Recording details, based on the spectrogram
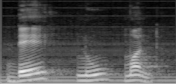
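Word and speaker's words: denouement: तो आप इस तरह से याद करें डेन्यूमेंट। तो इस मन को जो राइट प्रोनाउंसिएशन है उसको आप मेंट की तरह से याद करें।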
